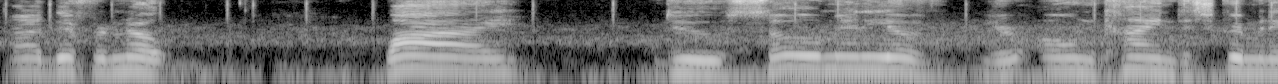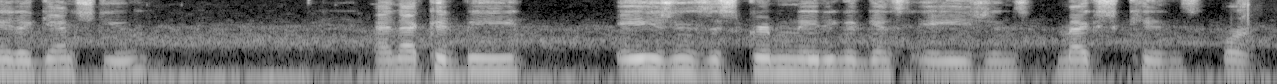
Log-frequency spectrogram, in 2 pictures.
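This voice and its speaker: A man's voice: sits high, darkish tone. A young American man in a casual monologue, swearing a lot and rambling as he loses his train of thought. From United States. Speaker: vlogger. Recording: noisy background.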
